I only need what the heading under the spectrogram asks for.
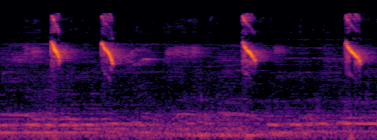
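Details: Sogon, or Horsfield's babbler, giving four loud, clean whistles, each sliding steeply downward, spaced irregularly over a few seconds against a quiet background hum.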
